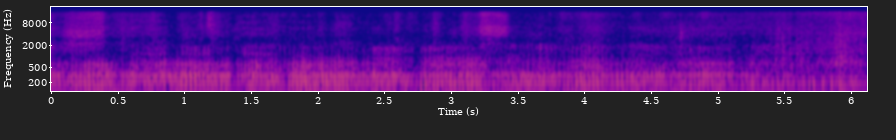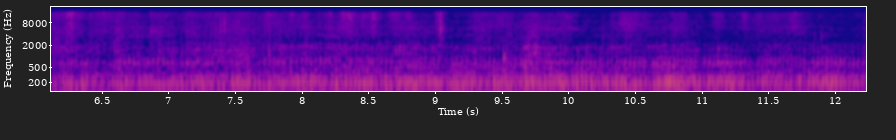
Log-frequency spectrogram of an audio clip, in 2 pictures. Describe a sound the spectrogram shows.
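A hand rubs softly through fur.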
